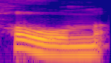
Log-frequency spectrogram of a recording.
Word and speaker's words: Tome: we are talking about, it is the Tome of Yahan, which is the... I thought you were going to correct my Proboscis pronunciation, because I know people... Proboscis is fine, especially because there aren't many other items that sound like Proboscis, but Tome is the book.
